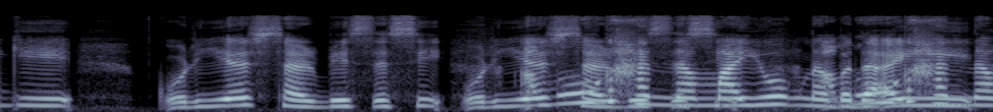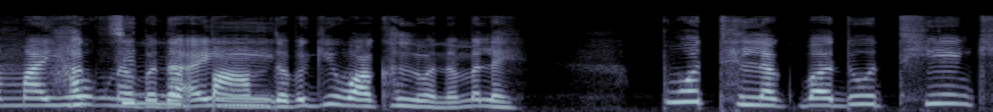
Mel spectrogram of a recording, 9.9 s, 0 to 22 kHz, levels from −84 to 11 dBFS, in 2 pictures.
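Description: From the start the speech sounds dull and gurgling, with a granular roughness and nothing above about 12.2 kHz. This is likely MP2 compression at a low rate, which fits about 80 kbps, where starved upper sub-bands switch off and the remaining bands are coarsely quantised.

From 2.31 to 6.35 s a doubled audio track appears: an equally loud, full-band copy of the speech runs about one and a half seconds behind, starting and stopping abruptly with no room decay. This likely comes from a second, slower capture path mixed in.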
